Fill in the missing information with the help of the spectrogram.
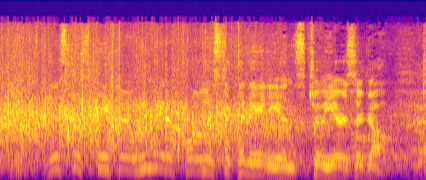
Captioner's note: some Applause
